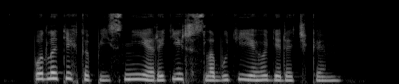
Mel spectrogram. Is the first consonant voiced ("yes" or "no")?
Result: no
